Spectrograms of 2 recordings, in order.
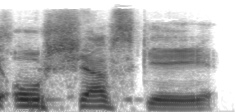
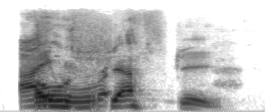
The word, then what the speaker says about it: Olszewski: it's officially Olszewski. – Olszewski.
